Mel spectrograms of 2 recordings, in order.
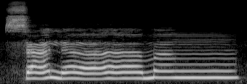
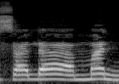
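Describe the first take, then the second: First: The final n is hidden with a nasal hum. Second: The final n is pronounced clearly, without hum. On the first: The speaker calls it right. "Jadi bunyi dia mang" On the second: The speaker calls it wrong. "bunyi dia bukan salaman"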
